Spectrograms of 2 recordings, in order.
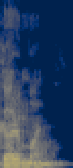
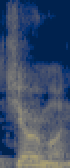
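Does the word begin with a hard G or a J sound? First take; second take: hard G; J sound. First: The word begins with a hard G sound. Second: The word begins with a J sound. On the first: The speaker calls it wrong. "we don't say German" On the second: The speaker calls it right. "we say German. It is giving me the sound of a J"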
